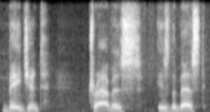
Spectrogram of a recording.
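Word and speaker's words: Bagent: Travis Badger. I'll take it from here. Barry, and it's pronounced Beagent.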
